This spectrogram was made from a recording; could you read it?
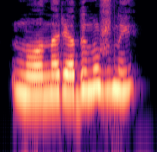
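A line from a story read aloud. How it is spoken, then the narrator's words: Mother's sigh. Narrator (Russian): вздохнула мать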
